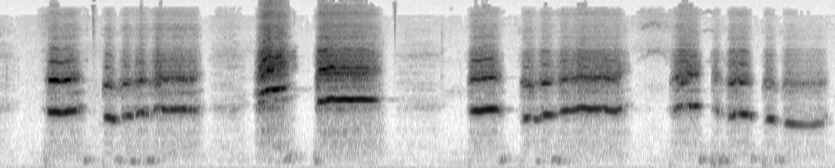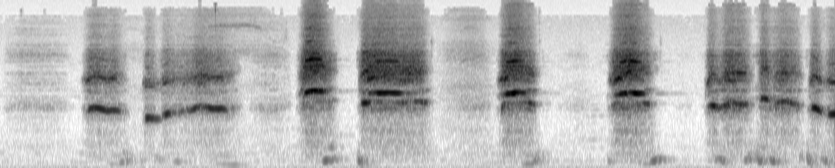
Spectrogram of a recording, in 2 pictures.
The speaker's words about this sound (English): Great, you could really hear the double whistle in that one.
